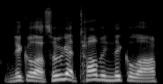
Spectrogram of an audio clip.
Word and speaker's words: Nickoloff: We have got, oh my God, how do you pronounce his last name? Nickoloff? You got it. Nickel off. Nickoloff.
